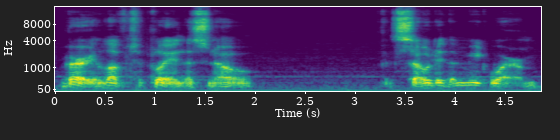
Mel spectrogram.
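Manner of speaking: very low, ominous horror narrator; spooky voice. Pretend. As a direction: drop deep and intone a mock horror tale. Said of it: "I have to get into the spooky voice".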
